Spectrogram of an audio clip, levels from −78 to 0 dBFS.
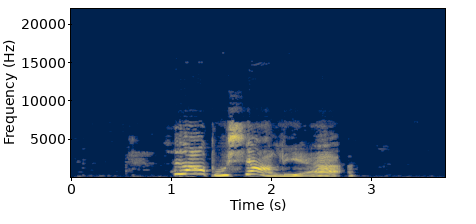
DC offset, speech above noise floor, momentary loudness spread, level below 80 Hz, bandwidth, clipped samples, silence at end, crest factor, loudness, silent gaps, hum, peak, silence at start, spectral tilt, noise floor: under 0.1%; 52 dB; 8 LU; -48 dBFS; 9.4 kHz; under 0.1%; 0.9 s; 14 dB; -12 LUFS; none; none; -2 dBFS; 1 s; -3.5 dB/octave; -65 dBFS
